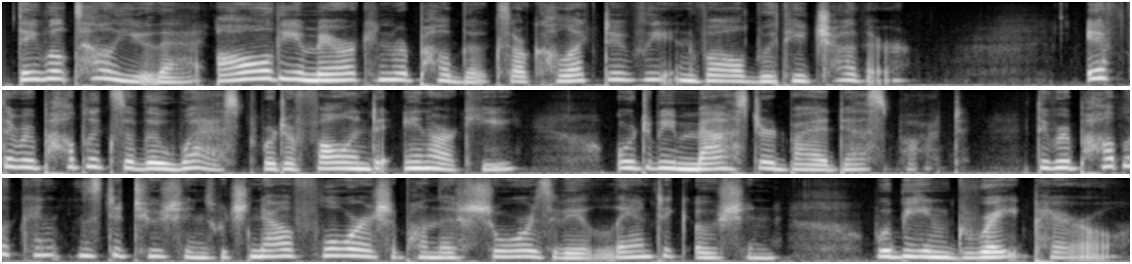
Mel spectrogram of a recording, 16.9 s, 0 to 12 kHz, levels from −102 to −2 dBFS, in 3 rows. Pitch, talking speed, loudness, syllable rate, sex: 230 Hz, 180 wpm, -17 LUFS, 6.0 syllables/s, female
